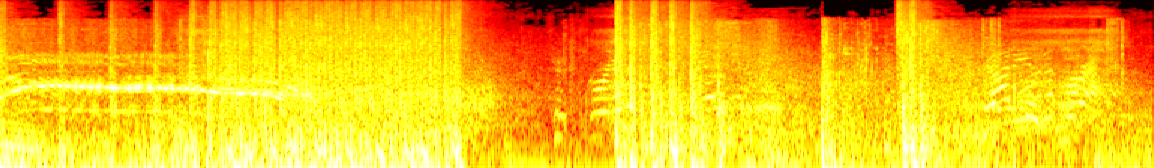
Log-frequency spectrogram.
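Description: A firefight in the video game The Outer Worlds: loud, rapid bursts of gunfire for about three seconds, then scattered sharp shots and impacts. Game speech and effects run underneath.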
